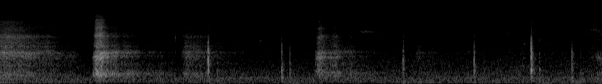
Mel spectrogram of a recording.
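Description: Wooden Wing Chun training dummy struck by hand: sparse, sharp wooden knocks at uneven intervals. There are two forceful breaths near one and three seconds in. A music tail fades out at the very start.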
